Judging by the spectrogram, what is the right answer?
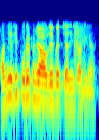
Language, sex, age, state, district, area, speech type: Punjabi, male, 30-45, Punjab, Ludhiana, rural, conversation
